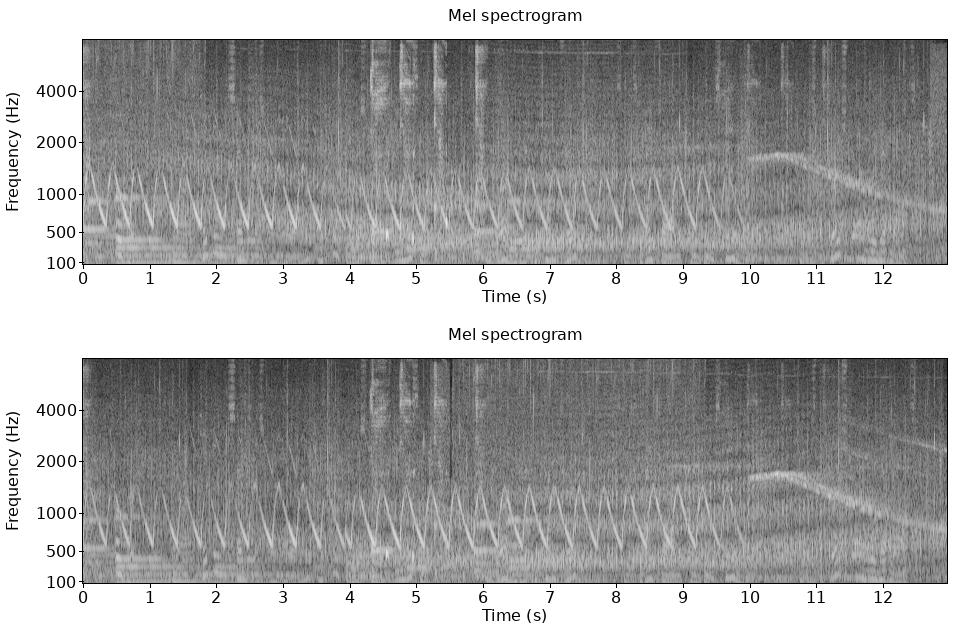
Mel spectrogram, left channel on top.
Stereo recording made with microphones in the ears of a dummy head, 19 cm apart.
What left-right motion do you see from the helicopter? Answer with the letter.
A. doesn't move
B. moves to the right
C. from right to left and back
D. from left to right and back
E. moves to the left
B.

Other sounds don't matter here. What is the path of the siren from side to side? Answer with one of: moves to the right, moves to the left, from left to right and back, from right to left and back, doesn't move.
moves to the right.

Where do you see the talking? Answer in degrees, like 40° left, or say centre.
centre.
